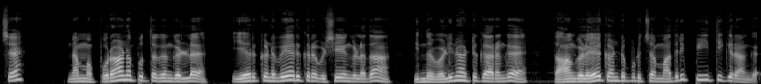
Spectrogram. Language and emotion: Tamil, sad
